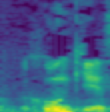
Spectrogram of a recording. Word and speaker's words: junkie: Sí, medio como medio punk, medio yankee. Pero no de yankee de norteamericano, junkie se pronuncia.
